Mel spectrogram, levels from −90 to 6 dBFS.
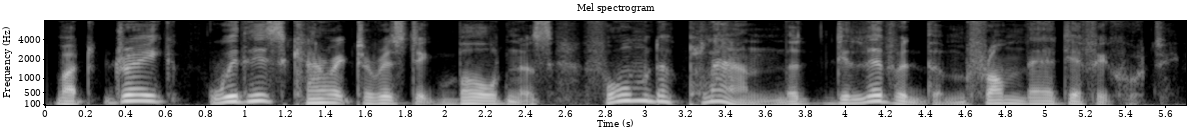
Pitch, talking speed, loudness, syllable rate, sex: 125 Hz, 160 wpm, -20 LUFS, 5.3 syllables/s, male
